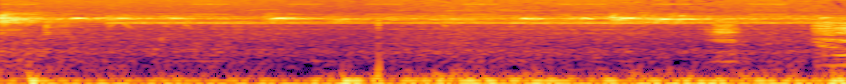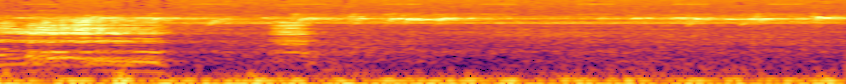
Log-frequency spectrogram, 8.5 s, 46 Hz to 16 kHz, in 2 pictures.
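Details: Red deer stag, an irregular fourteen-pointer, in the 2025 rut in the Spiš region: a single short, harsh harmonic roar of about one second rises over a steady low rumble, with a faint high tone throughout.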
